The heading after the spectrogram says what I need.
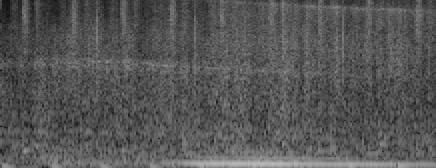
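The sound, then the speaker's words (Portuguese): A small jet plane taking off: a steady, rough engine roar with a low droning tone that swells louder partway through and then holds at full strength. “retorne a cadeira para a posição inicial, verifique se a mesinha à sua frente está devidamente presa e aperte os cintos, pois esse jatinho vai decolar.”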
